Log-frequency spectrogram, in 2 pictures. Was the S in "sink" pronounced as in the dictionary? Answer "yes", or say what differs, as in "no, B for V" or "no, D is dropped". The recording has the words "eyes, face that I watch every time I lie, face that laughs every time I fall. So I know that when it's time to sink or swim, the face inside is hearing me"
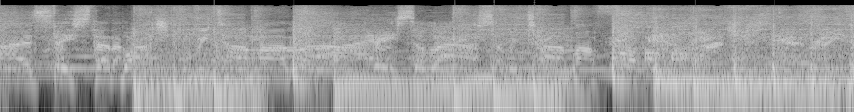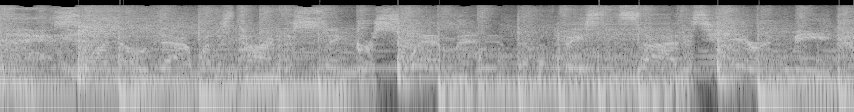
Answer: yes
